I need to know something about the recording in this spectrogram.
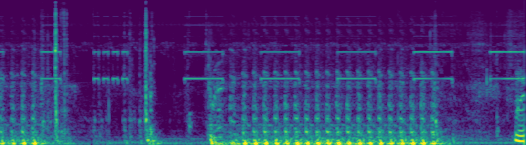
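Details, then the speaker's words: Honda Civic pulled from deep grass, nearly out of gas; starter turns engine about four beats a second for several seconds, a faint burp or two, never catches; owner thinks it may be a lost cause. "oh a couple little burps i think she might be a lost cause boys"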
